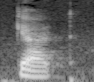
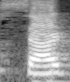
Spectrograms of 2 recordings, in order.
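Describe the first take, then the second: First: The word begins with a k sound. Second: The word begins with an s sound. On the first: The speaker calls it right. "हमने इसे क का उच्चारण के रूप में पढ़ा" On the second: The speaker calls it wrong. "इसे हम सैट नहीं पढ़ेंगे"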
